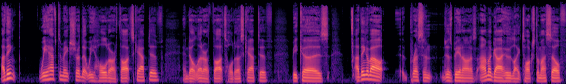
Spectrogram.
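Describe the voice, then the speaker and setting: Captured as a very clean recording with a silent background and a dry, close sound with no echo, a man talks in a normal speaking voice at a medium pitch and moderate pace with ordinary pitch variation. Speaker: pastor and podcast host. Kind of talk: casual chat.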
